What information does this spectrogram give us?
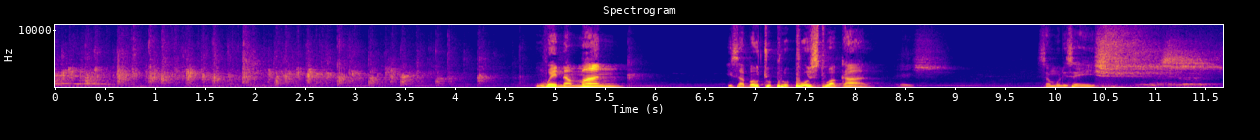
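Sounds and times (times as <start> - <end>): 
audience applause: 0.0 - 4.5
speech: 4.8 - 5.8, 6.7 - 8.9, 9.8 - 10.7.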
